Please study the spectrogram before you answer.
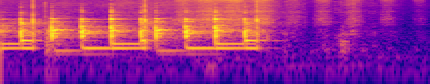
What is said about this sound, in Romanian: Astea sunt toate notificările de la pagini. Când deschid paginile, mi ah. apar toate notificările de, de la... Facebook?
